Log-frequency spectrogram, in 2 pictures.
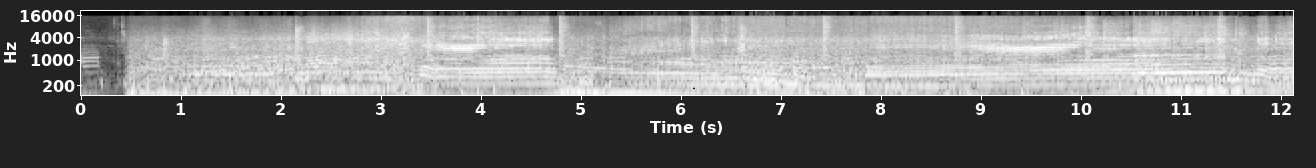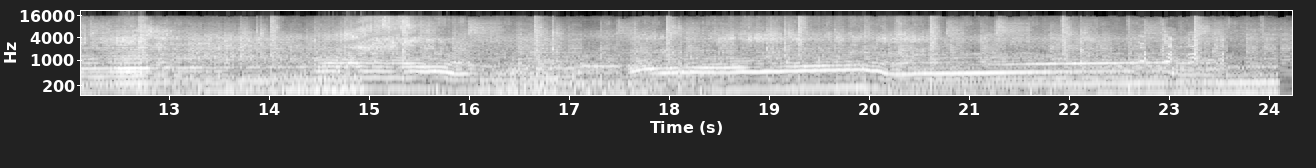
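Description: Sports-car engine accelerating hard from inside the cabin. Its pitch climbs and then drops back at each of several upshifts.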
